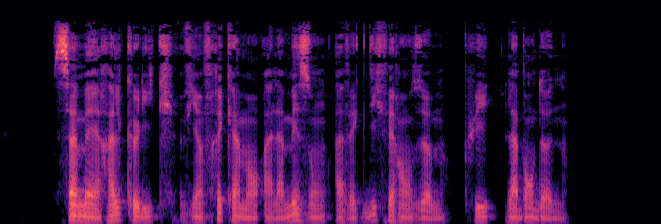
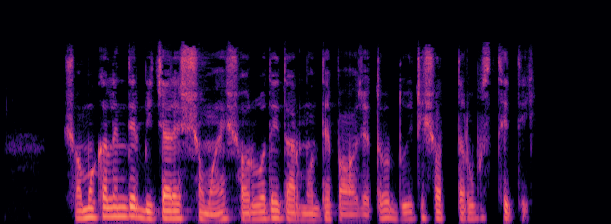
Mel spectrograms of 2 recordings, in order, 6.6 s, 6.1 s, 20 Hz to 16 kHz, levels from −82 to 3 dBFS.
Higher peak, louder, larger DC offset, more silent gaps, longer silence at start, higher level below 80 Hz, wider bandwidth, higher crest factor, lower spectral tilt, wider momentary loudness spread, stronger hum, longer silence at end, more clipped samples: about the same, -2 dBFS vs -4 dBFS; about the same, -25 LUFS vs -24 LUFS; neither; second, none vs 4.52-4.56 s; about the same, 0.55 s vs 0.65 s; first, -48 dBFS vs -58 dBFS; first, 11.5 kHz vs 8.2 kHz; first, 26 dB vs 20 dB; second, -2.5 dB/octave vs -5 dB/octave; first, 18 LU vs 10 LU; neither; first, 0.95 s vs 0.8 s; neither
